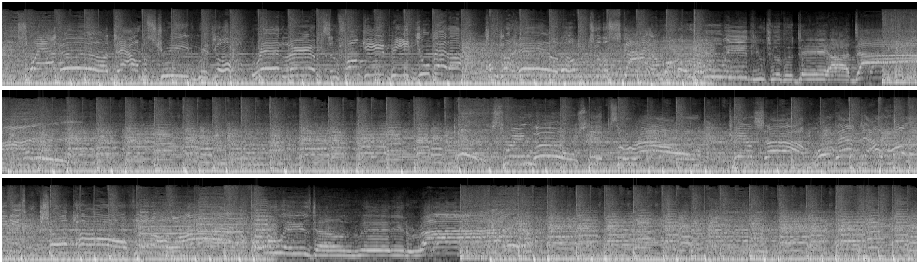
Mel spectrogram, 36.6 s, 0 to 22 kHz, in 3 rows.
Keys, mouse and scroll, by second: 2.7 click, 4.5 click, 4.6-8.9 shift+drag, 11.9 click, 14.4-19.5 drag, 23.6-36.6 drag.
